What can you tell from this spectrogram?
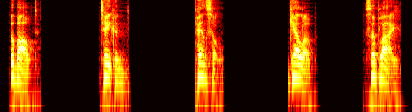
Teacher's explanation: Schwa, a quick, relaxed, neutral vowel. This neutral vowel sound is found in unstressed syllables. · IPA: /ə/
